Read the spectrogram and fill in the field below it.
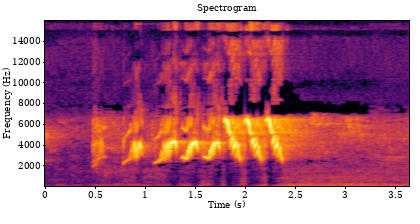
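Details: Coleiro, a Brazilian songbird kept as a singer, delivering a fast song: a rapid run of bright, rising, repeated whistled notes about three per second, then the phrase stops and faint low rumble remains.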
